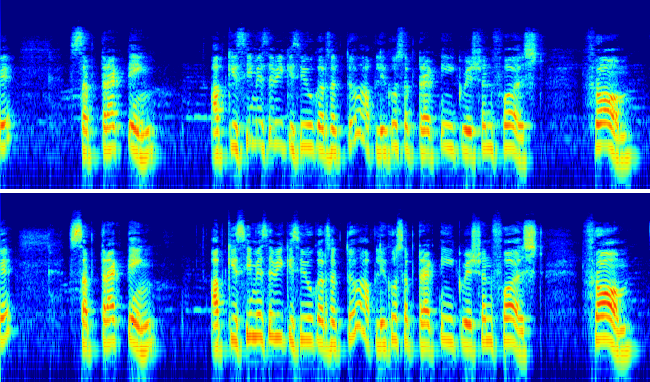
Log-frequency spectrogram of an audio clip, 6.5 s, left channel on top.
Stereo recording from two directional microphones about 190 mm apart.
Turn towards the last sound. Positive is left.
turn(degrees=-45)  # may be behind; listen again after turning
